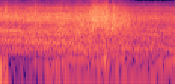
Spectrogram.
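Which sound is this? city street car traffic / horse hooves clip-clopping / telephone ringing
city street car traffic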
